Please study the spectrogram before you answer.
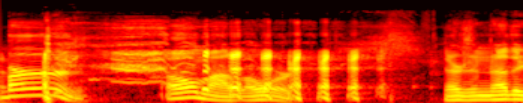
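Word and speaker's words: Boerne: a young man in Bernie burn it's not burn it's pronounced burn I'm telling you I've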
